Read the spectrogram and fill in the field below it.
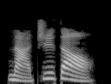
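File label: "哪知道", Mandarin Chinese; chinese flashcards; hsk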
